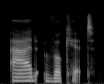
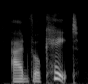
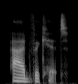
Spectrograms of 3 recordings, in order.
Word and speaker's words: advocate: Pay extremely close attention to the pronunciation here because it actually changes depending on how you use it. As a noun, which we are learning today, it's pronounced advocate.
